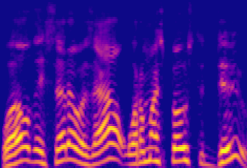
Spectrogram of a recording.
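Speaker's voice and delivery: acted, high, frustrated, nearly angry reply. Retelling how Fred answered Army's question: imitating Fred's angry reply. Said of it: "Fred almost angrily answers him and says".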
